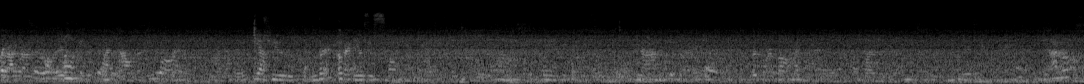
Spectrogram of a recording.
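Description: People talking indistinctly at a distance from the microphone, with no clear words and no other distinct sound.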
